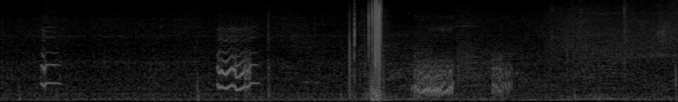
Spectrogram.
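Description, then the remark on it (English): A cat stretched out beside a person purrs softly and steadily while being petted, broken by a few short chirping meows and a brief sharp rustle or thump partway through. No one speaks. “my cat is interjecting”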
